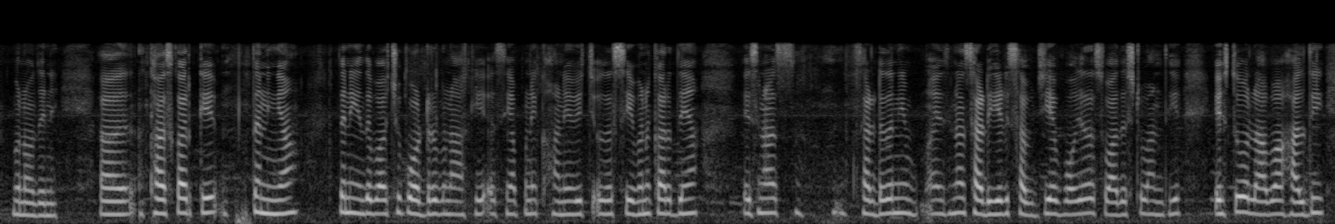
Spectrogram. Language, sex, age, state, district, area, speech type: Punjabi, female, 18-30, Punjab, Bathinda, rural, spontaneous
